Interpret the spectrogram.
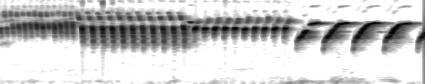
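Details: Yellow Timbrado canary song: fast rolling trills that step down in pitch, ending in a series of rising swept whistles about three per second.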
